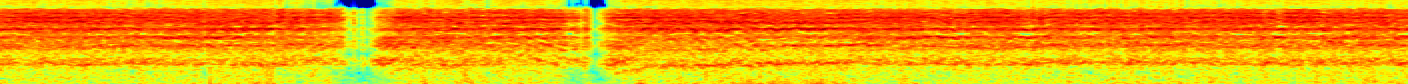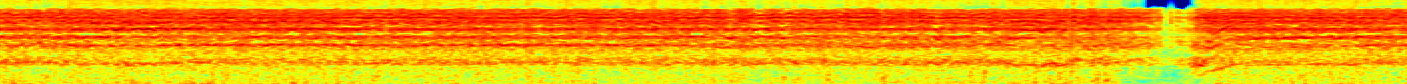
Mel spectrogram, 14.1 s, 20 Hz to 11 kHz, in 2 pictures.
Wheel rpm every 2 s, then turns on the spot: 210, 110, 200, 220, 230, 230, 160.
none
